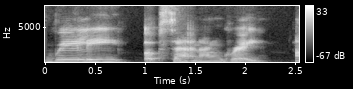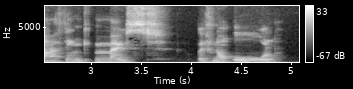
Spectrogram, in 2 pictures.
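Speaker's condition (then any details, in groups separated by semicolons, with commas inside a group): No condition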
